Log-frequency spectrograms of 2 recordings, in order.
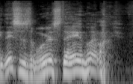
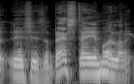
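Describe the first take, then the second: First: Higher, louder cheer breaking into a laugh; upright, upbeat. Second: Mildly downcast delivery, closer to everyday pitch; slouched, downcast. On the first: Coach showing viewers an upright posture that contradicts the words, upbeat. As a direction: proclaim it head up, laughing at the contradiction. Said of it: "Head up". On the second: Coach showing viewers a slumped posture that contradicts the words, mildly downcast. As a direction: say it slouched with head down, half-hearted. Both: Shown as a demonstration.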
